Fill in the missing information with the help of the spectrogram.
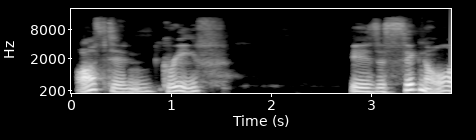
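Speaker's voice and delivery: usual speaking voice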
